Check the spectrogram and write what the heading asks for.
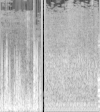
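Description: Steady wind and boat background noise on an outdoor microphone, broken by an abrupt edit cut a little under a second in.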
